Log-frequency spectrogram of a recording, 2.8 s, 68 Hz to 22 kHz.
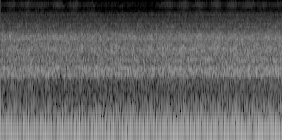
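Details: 6.0 Powerstroke diesel with rebuilt engine, idling: deep, even idle pulsing about three times a second with no knock or miss; engine idles healthy.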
